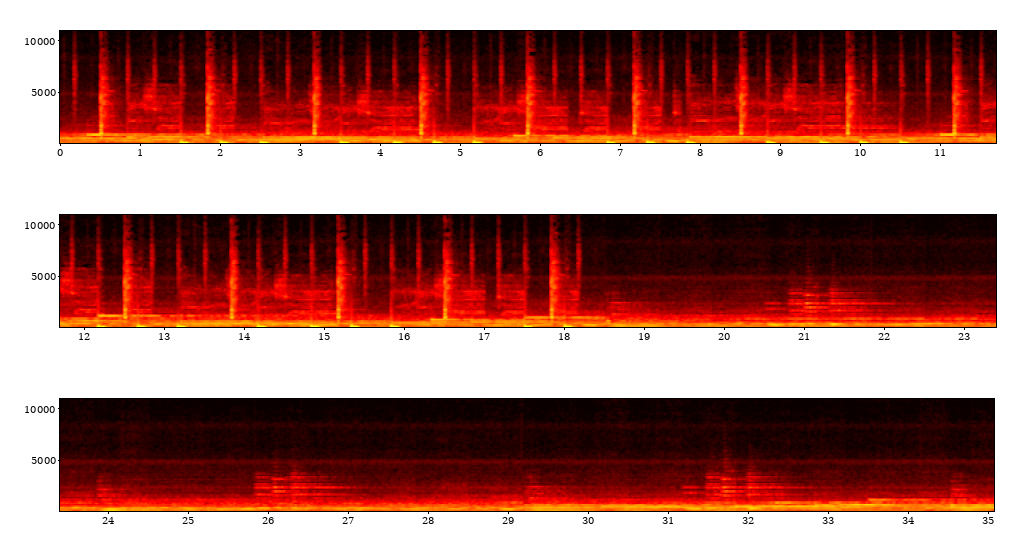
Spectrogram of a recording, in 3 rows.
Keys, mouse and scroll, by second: 0.0 alt+middle click, 0.2 alt+right click, 0.3 alt+click, 1.7-2.9 right drag, 3.4 click, 6.4-7.6 right drag, 8.1 click, 12.5-13.1 drag, 13.7 3, 14.0-15.7 right drag, 16.2 click, 16.2 click, 18.9 click, 20.0 alt+right click, 20.3 alt+middle click, 20.4 alt+right click, 20.5 alt+middle click, 20.7 alt+right click, 20.9 alt+middle click, 21.2-21.6 right click, 21.8 click, 22.3 shift+click, 22.8 ctrl+z, 23.2 click, 27.4 click, 28.0-28.5 scroll down 1, 28.6-29.0 alt+drag, 30.7-31.4 scroll up 1, 31.8 click, 32.1-33.1 right drag, 33.7 click.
